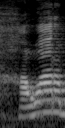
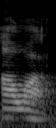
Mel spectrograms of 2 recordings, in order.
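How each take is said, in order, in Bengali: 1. শব্দটি একটি স্পষ্ট h ধ্বনি দিয়ে শুরু হয়। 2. শব্দটি স্বরধ্বনি দিয়ে শুরু হয়, কোনো h নেই। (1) "এটাকে হাওয়ার বলে না" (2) "এইচ এর মতো আসছে না"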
